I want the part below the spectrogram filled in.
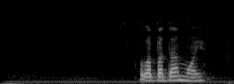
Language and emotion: Russian, neutral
